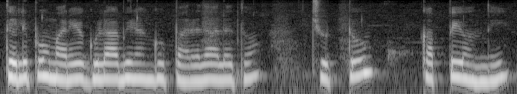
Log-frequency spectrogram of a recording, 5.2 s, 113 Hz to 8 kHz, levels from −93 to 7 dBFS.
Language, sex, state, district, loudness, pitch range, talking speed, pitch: Telugu, female, Telangana, Mahabubabad, -17 LUFS, 220-245 Hz, 95 wpm, 230 Hz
